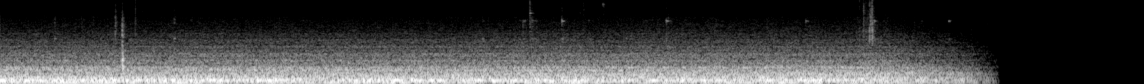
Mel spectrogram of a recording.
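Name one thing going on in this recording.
A car rumbles steadily along the road, heard from inside.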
